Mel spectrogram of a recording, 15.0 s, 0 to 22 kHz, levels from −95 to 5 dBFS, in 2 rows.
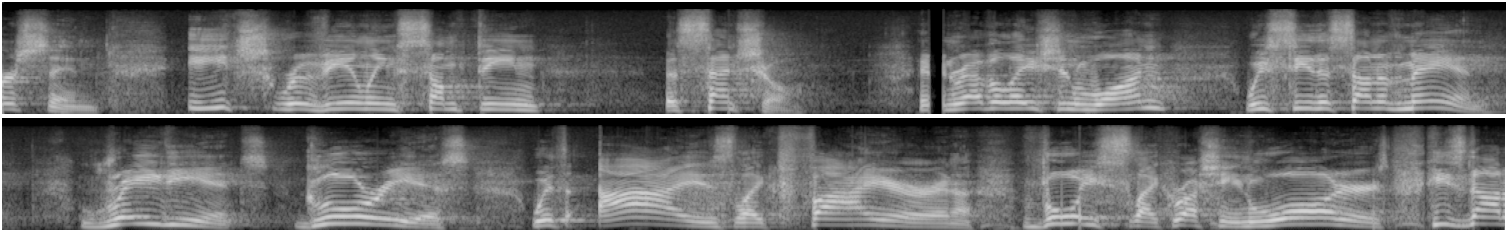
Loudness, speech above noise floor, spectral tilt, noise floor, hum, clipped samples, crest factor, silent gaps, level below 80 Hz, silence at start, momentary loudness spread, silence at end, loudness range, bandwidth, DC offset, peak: -18 LUFS; 24 dB; -2 dB/octave; -42 dBFS; none; under 0.1%; 18 dB; 4.66-4.70 s; -68 dBFS; 0 s; 11 LU; 0 s; 2 LU; 16.5 kHz; under 0.1%; 0 dBFS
